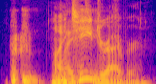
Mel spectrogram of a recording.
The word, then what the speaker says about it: My T Driver: is Yes except it's might T T driver my tea driver my tea dri oh yeah you did you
